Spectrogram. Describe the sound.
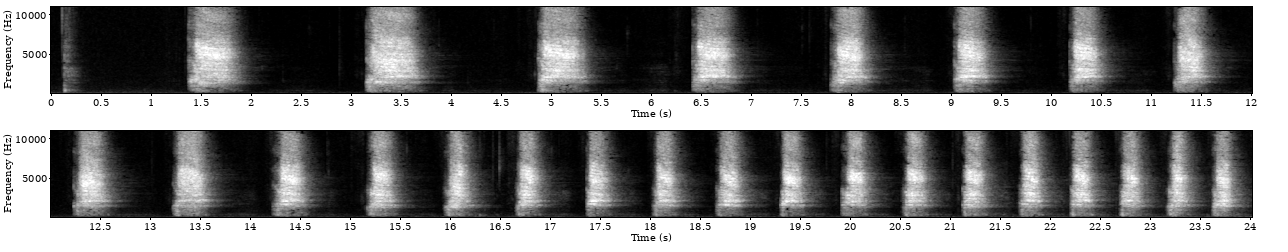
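Rhythmic breathy 'ksch' bursts imitate a steam locomotive in a voice exercise done with diaphragm tension and swinging arms; many sharp hissing exhalations start slow and speed up steadily into a rapid chugging pattern.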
